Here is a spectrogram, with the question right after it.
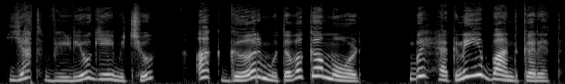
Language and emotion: Kashmiri, surprised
